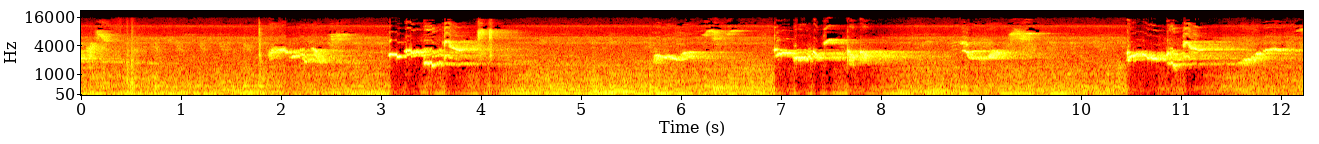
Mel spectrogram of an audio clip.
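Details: Long run of loud Orange-headed thrush song, with dense bursts of sharp, rapid whistled notes recurring every few seconds and softer varied phrases filling the gaps over steady faint hiss.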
